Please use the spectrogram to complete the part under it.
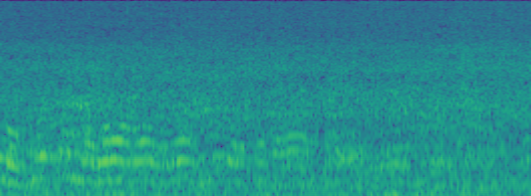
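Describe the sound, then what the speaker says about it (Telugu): Steady broadband rushing of falling water fills the clip, loud and continuous, with a faint tonal whine weaving through it. "చూడండి వాటర్ ఫాల్స్ అయితే వచ్చేసింది"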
